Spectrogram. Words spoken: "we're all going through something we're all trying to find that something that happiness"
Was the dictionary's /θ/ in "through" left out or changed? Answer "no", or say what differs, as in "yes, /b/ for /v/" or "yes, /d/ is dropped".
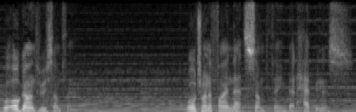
no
